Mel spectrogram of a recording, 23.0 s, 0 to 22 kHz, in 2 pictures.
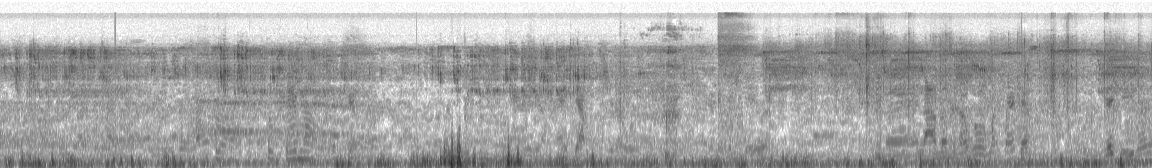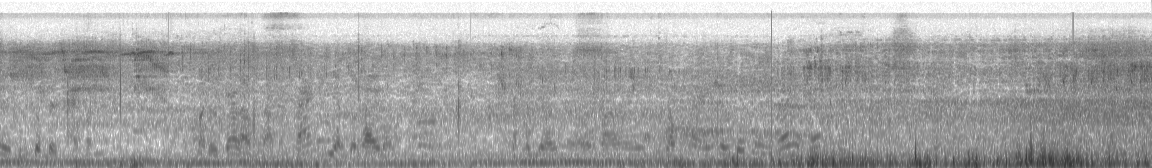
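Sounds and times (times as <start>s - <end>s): indistinct talking: 0.0s - 21.4s.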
